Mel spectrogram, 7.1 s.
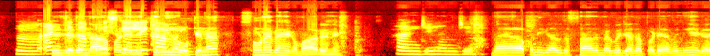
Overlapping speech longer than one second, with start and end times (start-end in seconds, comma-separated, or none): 0.5-2.0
